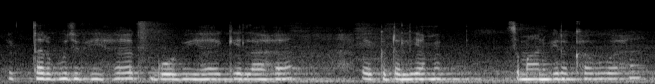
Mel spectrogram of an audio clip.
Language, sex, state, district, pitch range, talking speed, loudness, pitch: Hindi, female, Bihar, West Champaran, 240-255 Hz, 145 wpm, -14 LUFS, 250 Hz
